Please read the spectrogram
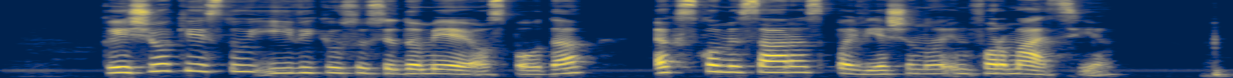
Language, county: Lithuanian, Telšiai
